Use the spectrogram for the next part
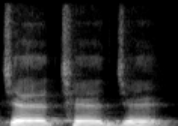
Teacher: तो यह जो हमारी जीभ है वह तालु के साथ टच करती है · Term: तालव्य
